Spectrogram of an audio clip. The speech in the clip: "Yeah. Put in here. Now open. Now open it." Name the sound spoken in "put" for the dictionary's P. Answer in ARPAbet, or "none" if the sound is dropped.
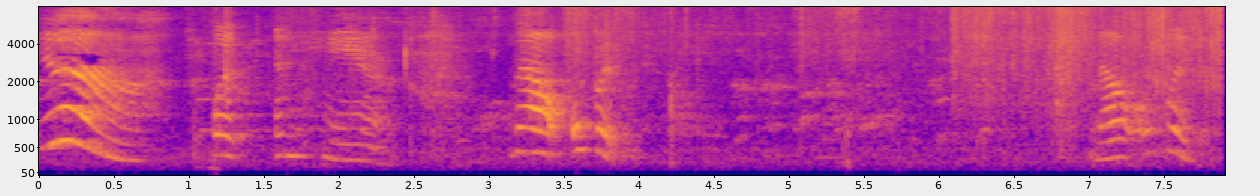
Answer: B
